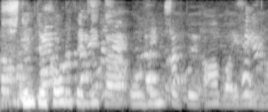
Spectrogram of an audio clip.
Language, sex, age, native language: Icelandic, male, 11, Icelandic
